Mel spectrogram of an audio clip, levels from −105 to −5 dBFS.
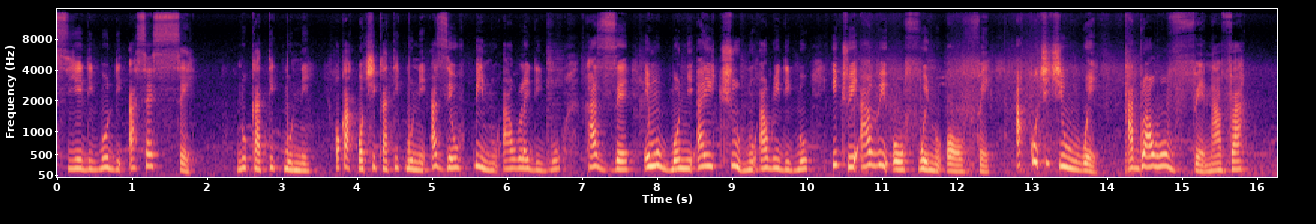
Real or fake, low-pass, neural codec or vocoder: real; 14.4 kHz; none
